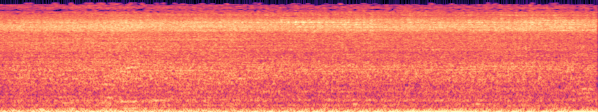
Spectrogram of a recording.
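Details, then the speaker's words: Lincoln Mark VIII after manual transmission swap, first start while bleeding coolant: heavy low drone with fast irregular chatter over idle; new noise, suspected clutch, power steering or exhaust leak, not confirmed. "What's that noise? Oh, I think we got an exhaust leak already, boys. That's the fucking clutch, isn't it? Is that the clutch or power steering?"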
